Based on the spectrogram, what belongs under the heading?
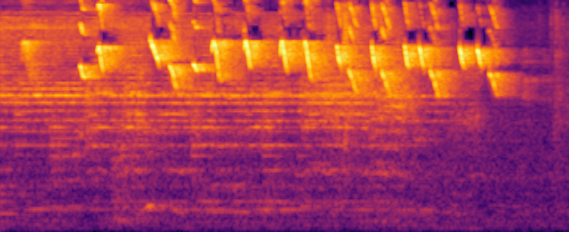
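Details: Colombian saffron finch, the coarse brown form, singing loud and clear: a rapid series of high, sharp descending chips, several per second, with faint background noise.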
